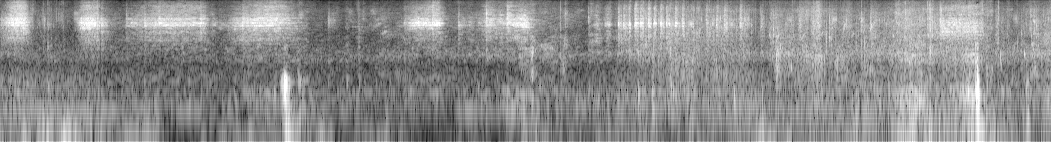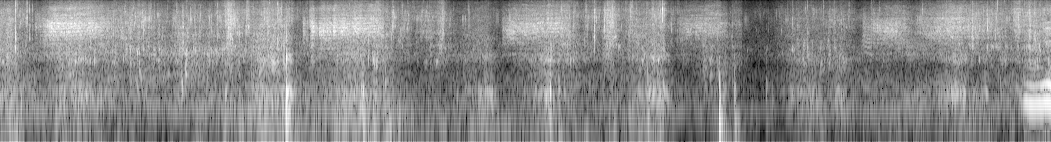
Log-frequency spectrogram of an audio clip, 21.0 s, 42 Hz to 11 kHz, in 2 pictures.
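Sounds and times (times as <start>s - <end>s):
water sloshing and splashing: 4.5s - 21.0s.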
